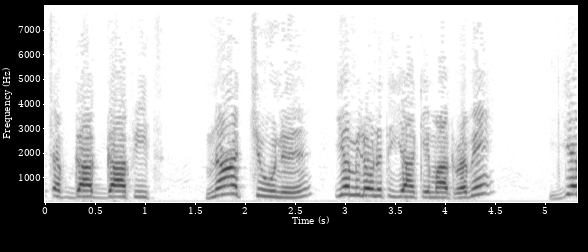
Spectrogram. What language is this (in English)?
Amharic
